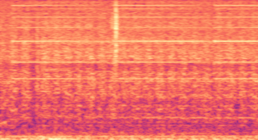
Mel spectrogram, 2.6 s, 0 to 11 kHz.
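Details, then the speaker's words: Mazda RX-8, long unstarted with plugs probably fouled: cranking with the throttle held to the floor, which cuts all fuel, gives a steady starter whir and even pulses with no attempt to catch while the flooding is cleared. "holding the gas down all the way to the floor cuts off all fuel just when you're starting"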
